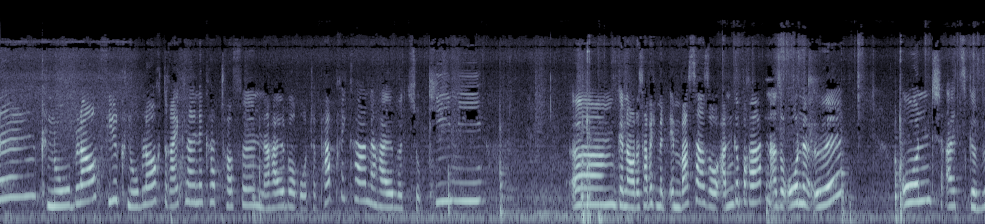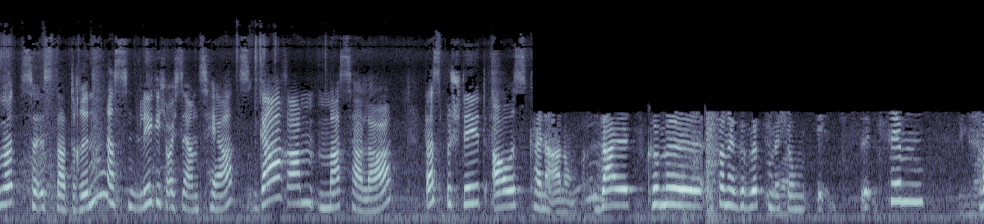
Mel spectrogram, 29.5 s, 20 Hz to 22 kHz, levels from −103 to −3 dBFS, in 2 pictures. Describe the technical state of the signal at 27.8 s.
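At 27.8 s the audio is inside an adaptive stream at a lower bitrate stretch running from 22.75 s to the end. The stream has switched abruptly, with no gap, to a much leaner encoding, which points to roughly 16 kbit/s AAC. Treble vanishes above 3.4 kHz, leaving a dull sound. A spectrogram shows a sharp ceiling there from 22.75 s, while the waveform stays continuous.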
